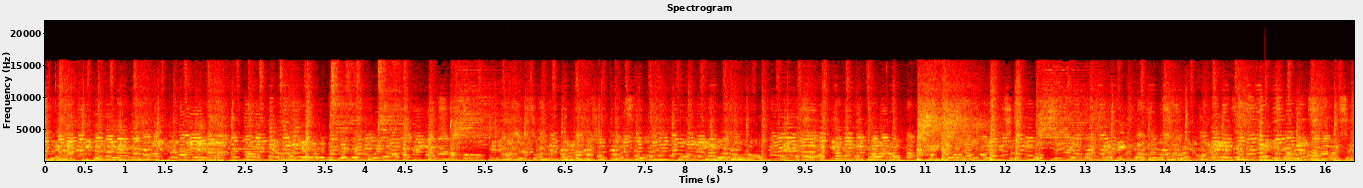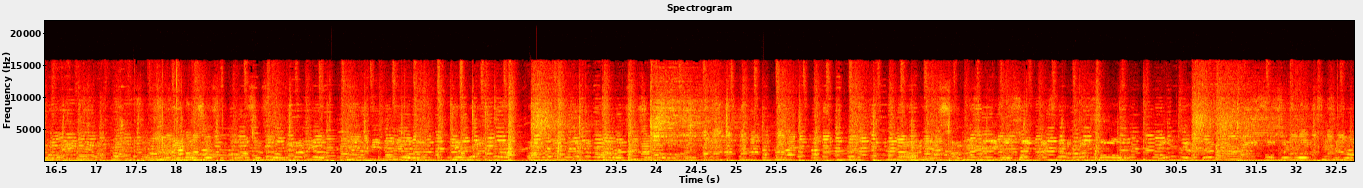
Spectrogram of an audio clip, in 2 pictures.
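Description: Live band playing Mexican regional music, a lively huapango, loud with a heavy steady bass.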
